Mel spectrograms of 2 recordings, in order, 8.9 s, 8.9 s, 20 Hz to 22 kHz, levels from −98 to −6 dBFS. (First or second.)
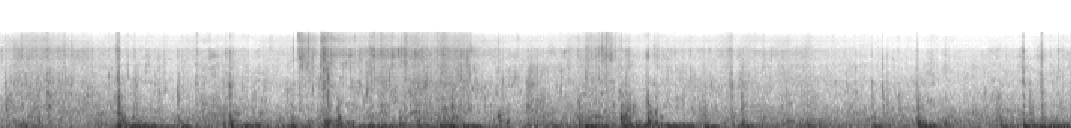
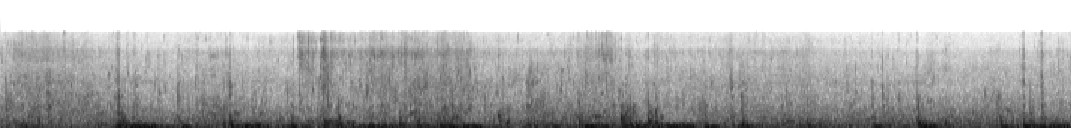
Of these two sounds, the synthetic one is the first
